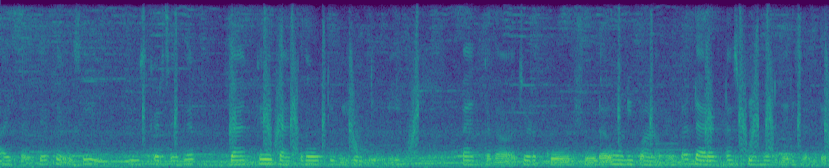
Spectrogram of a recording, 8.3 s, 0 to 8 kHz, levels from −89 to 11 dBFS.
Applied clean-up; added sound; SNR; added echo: none; Scratching (performance technique); 17 dB; none.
